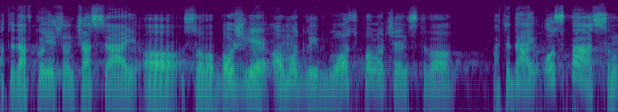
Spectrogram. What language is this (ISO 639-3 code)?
slk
